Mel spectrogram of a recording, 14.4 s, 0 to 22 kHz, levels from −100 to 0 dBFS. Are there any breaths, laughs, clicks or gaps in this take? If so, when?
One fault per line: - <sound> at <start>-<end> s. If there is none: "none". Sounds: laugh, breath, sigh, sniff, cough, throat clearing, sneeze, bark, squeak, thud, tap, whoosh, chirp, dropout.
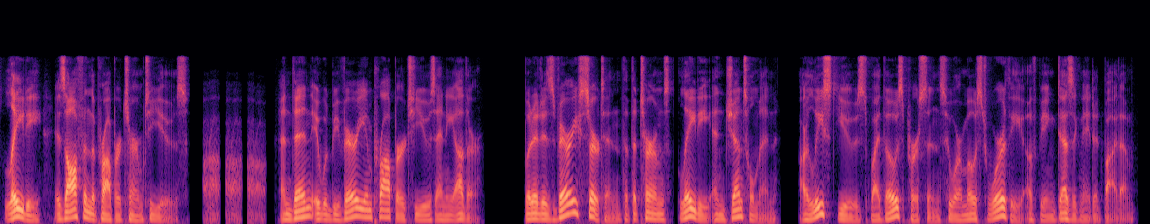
- laugh at 2.5-3.3 s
